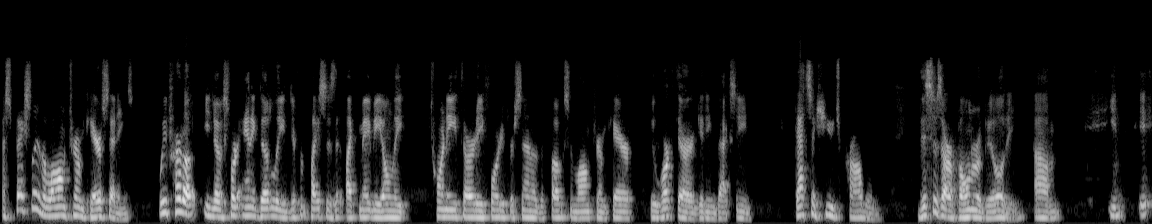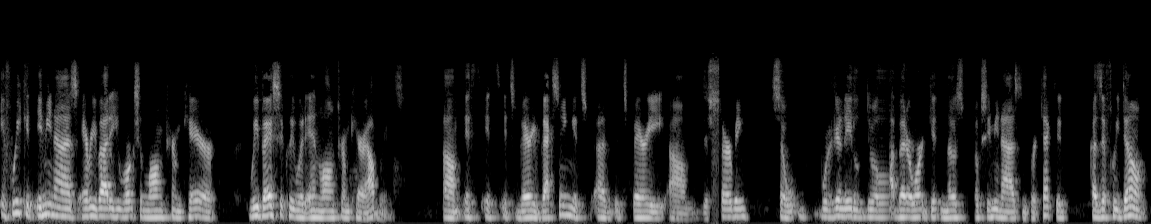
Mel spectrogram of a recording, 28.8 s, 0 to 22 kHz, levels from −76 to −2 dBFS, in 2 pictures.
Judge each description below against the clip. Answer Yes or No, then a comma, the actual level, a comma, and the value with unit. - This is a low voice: Yes, low, 125 Hz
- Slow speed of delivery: No, average, 200 wpm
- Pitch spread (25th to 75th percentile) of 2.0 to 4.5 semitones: Yes, average, 3.0 semitones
